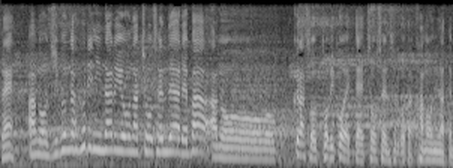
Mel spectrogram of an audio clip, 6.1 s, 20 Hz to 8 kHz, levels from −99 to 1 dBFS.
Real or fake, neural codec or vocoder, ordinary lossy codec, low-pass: real; none; none; 7.2 kHz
